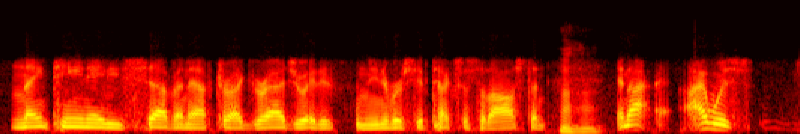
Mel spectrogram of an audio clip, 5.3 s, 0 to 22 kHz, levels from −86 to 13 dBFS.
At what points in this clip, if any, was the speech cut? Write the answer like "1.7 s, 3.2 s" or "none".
4.0 s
